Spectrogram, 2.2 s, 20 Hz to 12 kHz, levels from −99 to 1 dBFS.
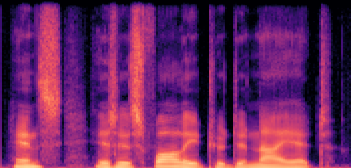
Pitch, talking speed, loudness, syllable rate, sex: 135 Hz, 190 wpm, -16 LUFS, 5.8 syllables/s, male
